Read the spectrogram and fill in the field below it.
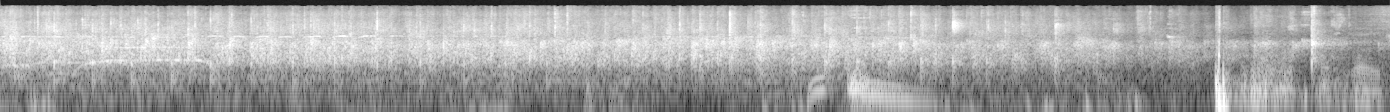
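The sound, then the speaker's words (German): Sustained audience applause for the winning team, a dense steady clatter of many hands clapping throughout, with a brief whistle and a sharp louder clap near the end. “Einmal noch bitte kurz Applaus für das Siegerteam.”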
